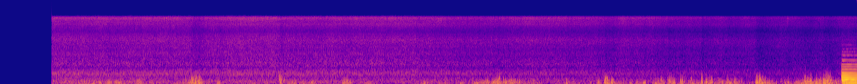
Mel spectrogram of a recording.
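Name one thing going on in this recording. Waves break and wash over rocks below.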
